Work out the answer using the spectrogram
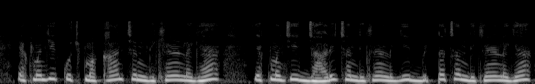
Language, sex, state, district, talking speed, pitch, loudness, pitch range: Hindi, male, Uttarakhand, Tehri Garhwal, 190 wpm, 195 Hz, -22 LUFS, 175-220 Hz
